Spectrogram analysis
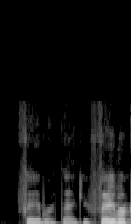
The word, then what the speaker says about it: Faber: Well, and I'm hoping I'm pronouncing this Faber. correctly. Faber, thank you.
